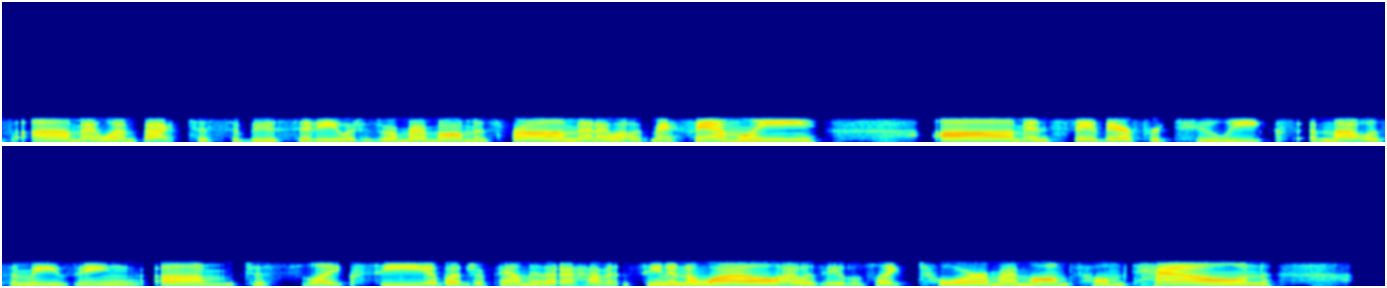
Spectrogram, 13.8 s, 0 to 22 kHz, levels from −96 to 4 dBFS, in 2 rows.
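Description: No technical faults can be heard anywhere in the recording. The speech comes through G.711 telephone coding, so it sits in the usual telephone band of roughly 300 Hz to 3.4 kHz with nothing above about 3.6 kHz.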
